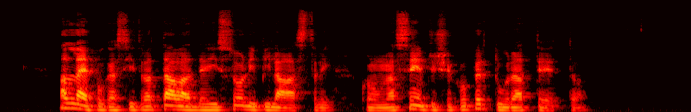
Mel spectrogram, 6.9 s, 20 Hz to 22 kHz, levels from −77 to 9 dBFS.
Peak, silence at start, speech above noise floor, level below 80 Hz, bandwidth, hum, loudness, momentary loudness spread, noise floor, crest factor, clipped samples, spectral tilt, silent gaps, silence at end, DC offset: -10 dBFS; 0.6 s; 43 dB; -66 dBFS; 15.5 kHz; none; -29 LUFS; 15 LU; -73 dBFS; 22 dB; under 0.1%; -5 dB/octave; none; 1.05 s; under 0.1%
